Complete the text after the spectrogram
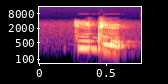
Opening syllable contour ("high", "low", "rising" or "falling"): high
